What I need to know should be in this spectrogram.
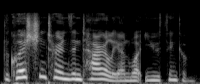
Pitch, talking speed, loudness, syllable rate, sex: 225 Hz, 300 wpm, -18 LUFS, 7.2 syllables/s, female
